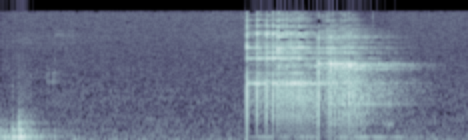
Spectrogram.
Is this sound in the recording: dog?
no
